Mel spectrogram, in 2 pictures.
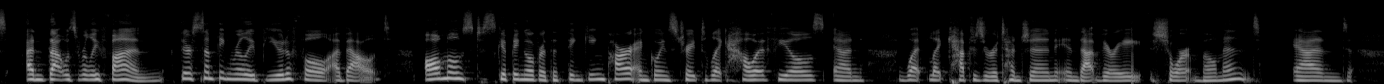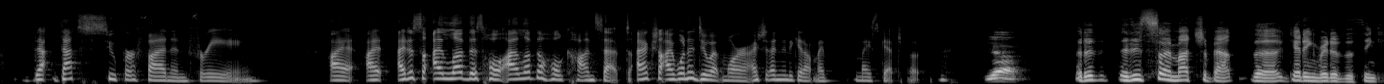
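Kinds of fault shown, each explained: Repeated buffer: at 2.18 to 2.20 s and 11.32 s, fresh audio arrives late, so a 10.7 ms slice of speech replays, twice then once. Hard joins make a brief buzzy stutter, which fits a 512-sample buffer.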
